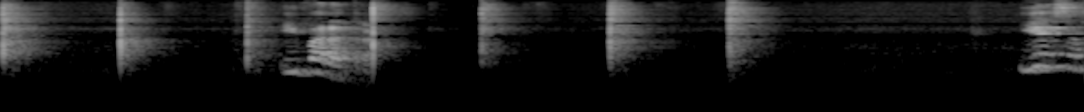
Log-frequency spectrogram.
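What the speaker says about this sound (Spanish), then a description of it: "vamos a marcar el ritmo de la canción con nuestras palmas" Hand claps marking the beat of a candombe song, a steady run of sharp, fairly close claps about every half to three-quarters of a second, with a voice speaking briefly over them.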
